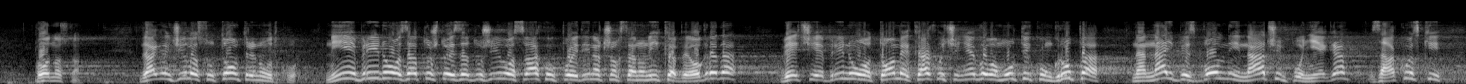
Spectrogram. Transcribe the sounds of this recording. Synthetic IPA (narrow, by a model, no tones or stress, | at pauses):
o̞d̪nosno̰ | d̪ɾaɡand͡ʒilasut̪o̞ːmt̪ɾe̞nuːt̪kṵ | nije̞bɾinuo̞zat̪o̞ʃt̪o̞je̞zad̪uʒiːʋaosʋako̞ɡ̚poje̞d̪inat͡ʃno̞ɡst̪ano̞ʋniːkabe̞o̞ɡɾad̪a | ʋe̞t͡ɕje̞bɾinuoːt̪o̞me̞kakʋot͡ɕe̞ɲe̞ɡo̞ʋamulˠt̪ikumɡɾupa | nanajbe̞zbo̞lniinaːt͡ʃinpo̞ɲe̞ɡa | zaːko̞nski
